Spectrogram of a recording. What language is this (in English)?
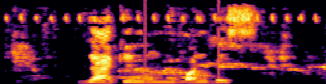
Bebele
